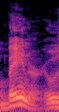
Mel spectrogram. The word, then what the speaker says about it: Boehner: Do you remember when Boner and Obama had shared a beer? Did you just say Boner? Boner. Oh, Boehner. It's pronounced Boehner, even though it's spelled Boner.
